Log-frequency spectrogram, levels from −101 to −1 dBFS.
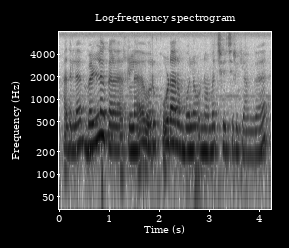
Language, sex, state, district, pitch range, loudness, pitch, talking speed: Tamil, female, Tamil Nadu, Kanyakumari, 210-235 Hz, -15 LUFS, 215 Hz, 125 wpm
